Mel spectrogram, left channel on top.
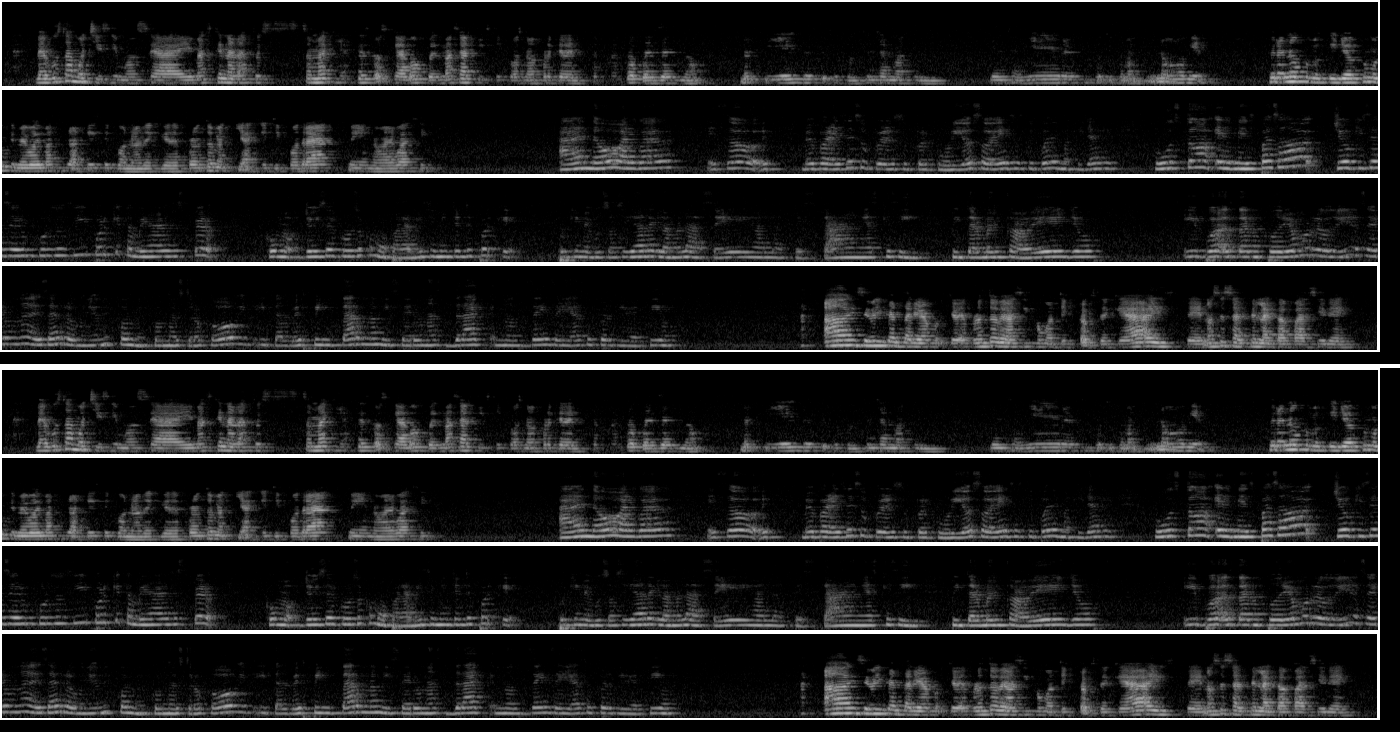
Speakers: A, on the left; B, on the right.
A: me gusta muchísimo, o sea, y más que nada, pues son maquillajes los que hago pues más artísticos, ¿no? Porque de, de pronto pues ves, ¿no? Maquillistas que se concentran más en quinceañeras, un poquito más en novias. Pero no, como que yo como que me voy más a lo artístico, ¿no? De que de pronto maquillaje tipo drag queen o algo así.
B: Ah, no, algo, eso eh, me parece súper, súper curioso, eh, esos tipos de maquillaje. Justo el mes pasado yo quise hacer un curso así porque también a veces, pero como yo hice el curso como para mí, sí me entiendes? Porque, porque me gusta así arreglarme las cejas, las pestañas, que sí, pintarme el cabello. Y pues hasta nos podríamos reunir y hacer una de esas reuniones con, con nuestro hobbit y tal vez pintarnos y ser unas drag, no sé, sería súper divertido.
A: Ay, sí me encantaría porque de pronto veo así como TikToks de que, ay, este, no se salten la capa así de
